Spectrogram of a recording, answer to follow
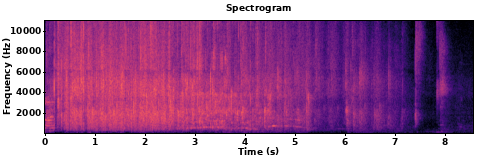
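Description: Audience applauding, loud for about five seconds, then fading out into a few scattered claps.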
